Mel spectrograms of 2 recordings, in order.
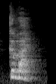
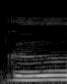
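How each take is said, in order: First: It is said very quickly. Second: It is said very slowly.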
